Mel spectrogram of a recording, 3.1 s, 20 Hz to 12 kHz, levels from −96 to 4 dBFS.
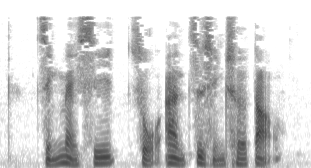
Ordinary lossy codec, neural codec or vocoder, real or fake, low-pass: MP3, 32 kbps; none; real; 10.8 kHz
